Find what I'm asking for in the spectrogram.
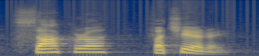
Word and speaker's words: sacra facere: Sacra facere. You like my Latin? I pronounce it with an Italian accent, just in case you want to know.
